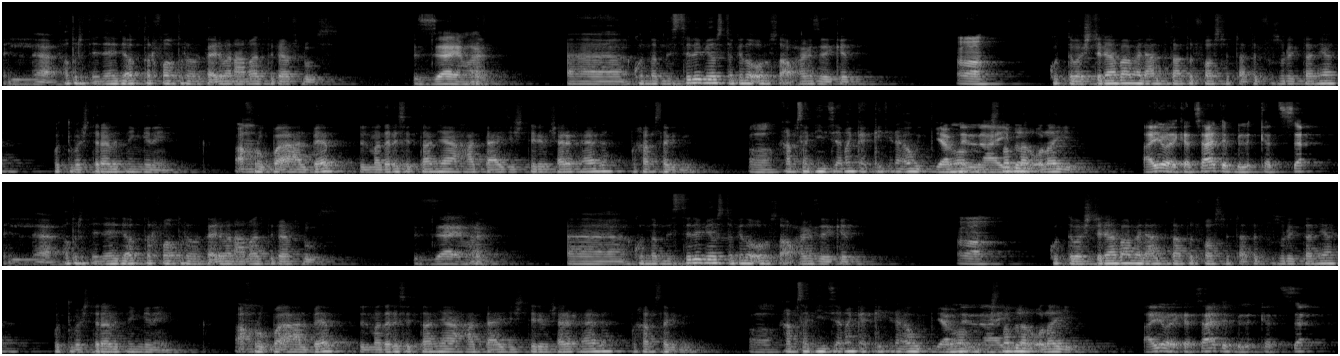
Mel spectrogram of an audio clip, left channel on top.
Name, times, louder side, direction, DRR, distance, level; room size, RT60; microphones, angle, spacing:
voice 1, 0.0-3.3 5.6-8.5 10.5-13.4 13.9-15.0 15.7-20.3 21.1-24.1, left 1 dB, 20° left, 6 dB, 0.8 m, -29 dB
voice 2, 4.1-4.9 9.5-10.0 15.7-15.9 20.8-21.2 22.7-23.6 24.8-26.4, left 7 dB, 75° left, 11 dB, 0.4 m, -28 dB
11.5 x 4.7 x 2.6 m, 0.85 s
head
